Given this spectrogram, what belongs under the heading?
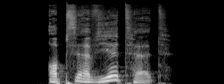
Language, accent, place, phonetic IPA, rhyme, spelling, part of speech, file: German, Germany, Berlin, [ɔpzɛʁˈviːɐ̯tət], -iːɐ̯tət, observiertet, verb, De-observiertet.ogg
- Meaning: inflection of observieren: 1. second-person plural preterite 2. second-person plural subjunctive II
